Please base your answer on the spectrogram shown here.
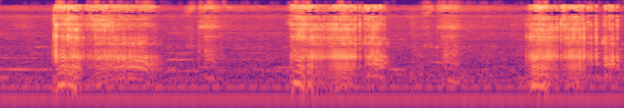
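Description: Rough, rattling snores with each breath, about three in six seconds, over a steady low hum and faint background music.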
